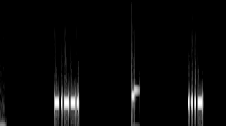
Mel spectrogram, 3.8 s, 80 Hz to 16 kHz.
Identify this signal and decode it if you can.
Morse code, heard as a keyed tone, about 46 wpm, 700 Hz. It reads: <KN> V
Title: Single Character (Letter:Number:Punctuation:Prosign) Alt 45wpm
